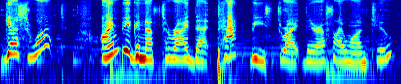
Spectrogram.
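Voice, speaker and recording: Excitable, high-voiced little kid. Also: female voice, moderate pace, faint music behind. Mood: boastful, excited. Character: boastful, excitable little child. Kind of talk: video game character acting.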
